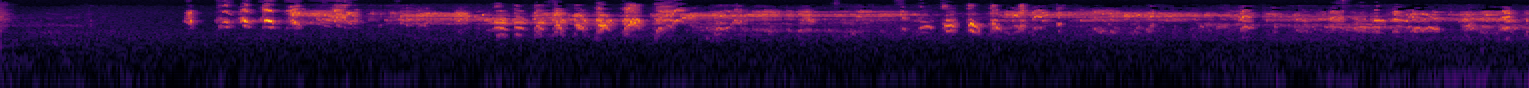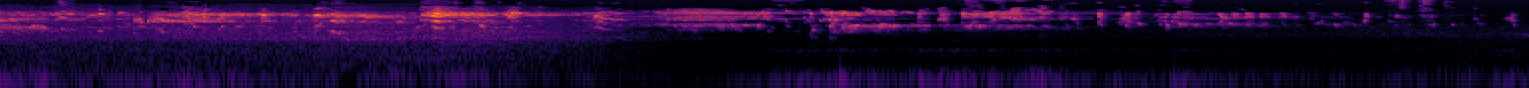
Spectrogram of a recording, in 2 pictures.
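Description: Eurasian jay nestlings begging for food with rapid, high-pitched chirping while a parent feeds them at the nest. The chirping starts about a second in and thins out after about ten seconds.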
